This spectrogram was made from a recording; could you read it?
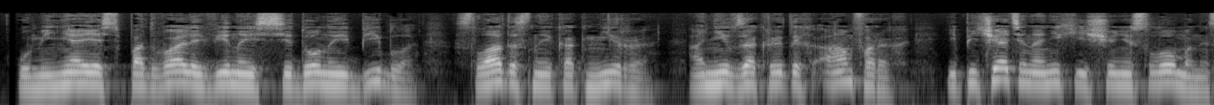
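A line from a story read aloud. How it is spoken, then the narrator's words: Plain. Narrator (Russian): сказал он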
